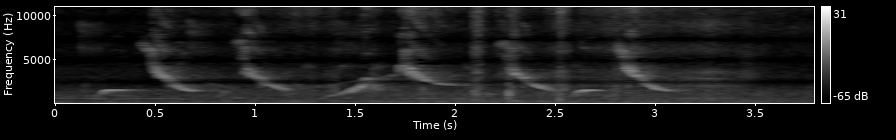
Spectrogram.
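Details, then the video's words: Great-tailed grackles singing near a Brugmansia tree, a quick series of steeply falling whistles mixed with rising slurs and short clicking notes, densely repeated over a few seconds. "tordos cantando ( Quiscalus mexicanus)"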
